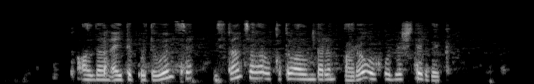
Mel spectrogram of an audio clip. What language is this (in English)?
Bashkir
